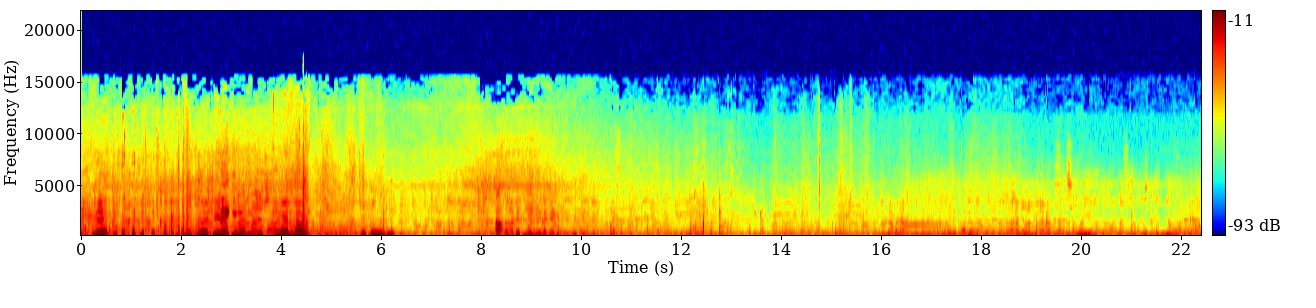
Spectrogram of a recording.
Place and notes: Porters on Mt Kilimanjaro cook all the food for the people who pay to climb the mountain. This recording starts outside the kitchen tent, then goes inside the tent, then leaves the tent.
